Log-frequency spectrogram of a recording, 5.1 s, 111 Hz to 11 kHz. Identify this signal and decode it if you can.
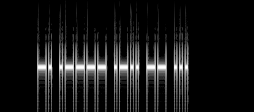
Morse code, heard as a keyed tone, about 22 wpm, 700 Hz. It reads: N1LMS
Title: USA Call Signs Repeated 2x 22wpm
